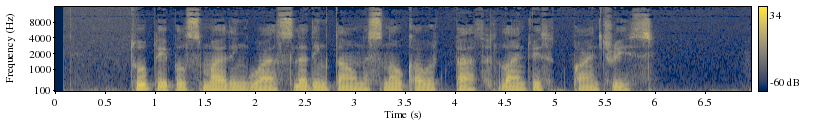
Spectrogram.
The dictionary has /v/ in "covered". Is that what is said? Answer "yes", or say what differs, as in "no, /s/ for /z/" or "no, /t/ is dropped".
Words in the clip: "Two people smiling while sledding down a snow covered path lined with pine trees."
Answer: no, /w/ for /v/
